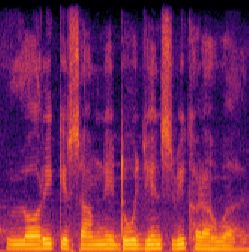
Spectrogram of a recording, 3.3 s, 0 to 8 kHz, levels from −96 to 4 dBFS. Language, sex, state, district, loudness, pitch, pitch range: Hindi, male, Gujarat, Valsad, -13 LUFS, 130 Hz, 125-135 Hz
